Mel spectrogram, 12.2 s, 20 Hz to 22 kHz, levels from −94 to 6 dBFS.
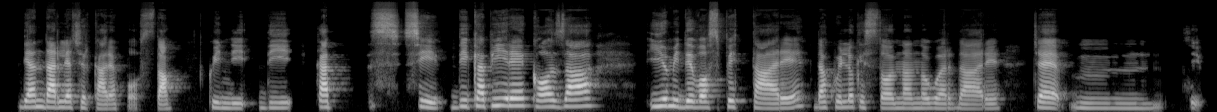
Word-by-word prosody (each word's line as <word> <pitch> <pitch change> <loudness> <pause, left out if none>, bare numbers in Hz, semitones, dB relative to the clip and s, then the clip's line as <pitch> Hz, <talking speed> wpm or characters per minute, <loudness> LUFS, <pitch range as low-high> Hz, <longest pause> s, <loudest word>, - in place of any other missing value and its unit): di 215 0 -3
andarli 205 -1 +5
a - - +2
cercare 160 -6 -3
apposta, 155 -1 -1 0.3
quindi 175 -3 -7
di 185 0 -8 0.2
ca 210 -1 +5 0.3
s - - -6
sì, 195 -5 -2
di 225 +4 -5
capire 255 +1 +3
cosa 230 +3 +5 0.5
io 240 +2 +1
mi 240 -2 +1
devo 210 -1 +3
aspettare 200 0 0
da 195 -1 -2
quello 200 +1 -4
che 200 -1 -9
sto 200 -2 -6
andando 170 0 -4
a - - -3
guardare. 165 -1 -4 0.3
Cioè, 185 -4 +1
mhmm, 170 -2 -13 0.2
sì. - - -15
195 Hz, 135 wpm, -23 LUFS, 170-215 Hz, 0.5 s, andarli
